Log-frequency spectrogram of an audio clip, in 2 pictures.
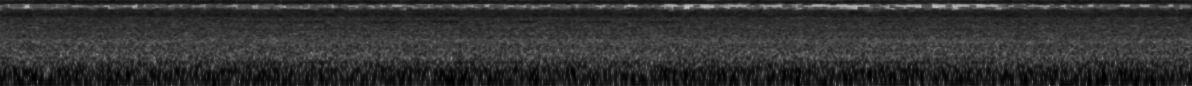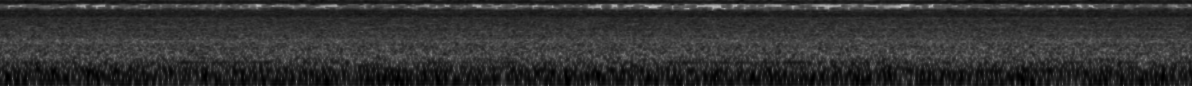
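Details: Steady low rumbling noise with a flat hiss runs throughout, with no distinct animal sound.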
